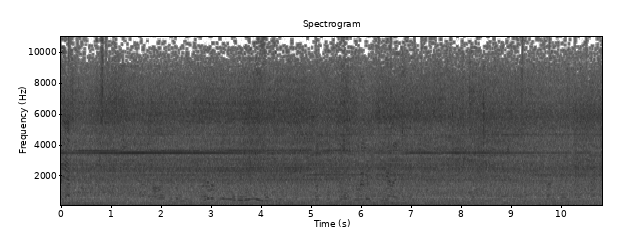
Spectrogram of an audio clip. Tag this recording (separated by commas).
Speech, sailing ship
